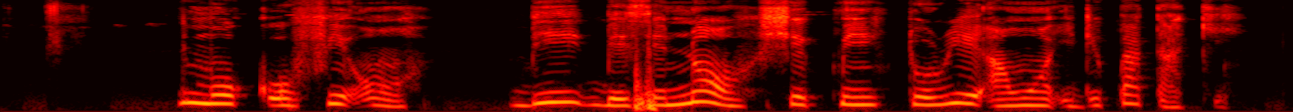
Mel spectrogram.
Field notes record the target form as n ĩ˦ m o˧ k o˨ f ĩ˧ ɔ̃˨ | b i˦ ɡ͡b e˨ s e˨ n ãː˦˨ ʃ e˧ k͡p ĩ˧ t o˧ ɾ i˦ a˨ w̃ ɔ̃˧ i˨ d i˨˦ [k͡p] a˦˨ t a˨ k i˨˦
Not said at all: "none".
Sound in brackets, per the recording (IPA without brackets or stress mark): k͡p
